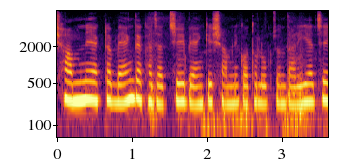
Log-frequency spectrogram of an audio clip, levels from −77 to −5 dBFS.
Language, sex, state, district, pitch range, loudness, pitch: Bengali, female, West Bengal, Cooch Behar, 225-255 Hz, -12 LUFS, 240 Hz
